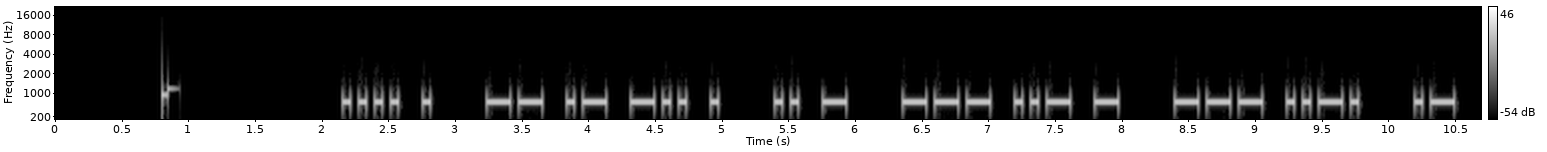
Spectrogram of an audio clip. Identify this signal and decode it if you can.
Morse code, heard as a keyed tone, about 20 wpm, 700 Hz. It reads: HE MADE IT OUT OF A
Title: Sentences with 3-Word Phrases - 20wpm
